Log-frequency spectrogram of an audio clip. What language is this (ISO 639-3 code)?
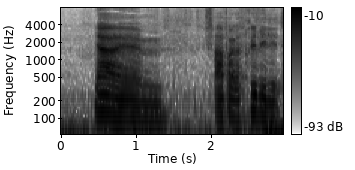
dan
